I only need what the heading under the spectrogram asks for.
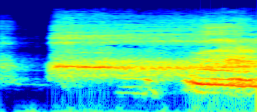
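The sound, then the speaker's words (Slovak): A deep, forceful breath from someone choking and struggling to breathe: one long, loud, airy rush lasting about two seconds after a faint, brief lead-in, with no talk. “No, treba mi ešte mocnejšie dýchnuť.”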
